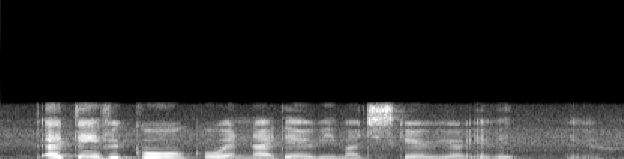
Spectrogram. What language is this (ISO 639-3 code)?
eng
